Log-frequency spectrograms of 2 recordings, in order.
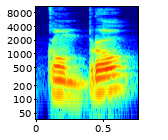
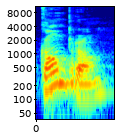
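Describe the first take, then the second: First: The stress is on the last syllable. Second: The stress is on the first syllable. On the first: Someone else bought it in the past. "with an accent is referring to a third person" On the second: I buy it now. "without an accent"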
